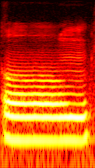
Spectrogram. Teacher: अगर 1 सेकेंड ह्रस्व स्वर के लिए लग रहा है, तो 2 सेकेंड दीर्घ के लिए और प्लुत के लिए लगेंगे 3 सेकेंड। तो जो ओम है वो 3 सेकेंड में बोला जाना चाहिए।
